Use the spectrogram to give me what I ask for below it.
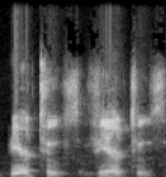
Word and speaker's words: Virtus: Virtus Roma? Is that how I'm pronouncing it? Virtus. Virtus. Virtus is how you say it.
